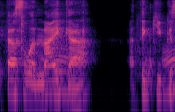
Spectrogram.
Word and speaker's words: Thessalonica: Amy, I just said the name of the city as Thessalon.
